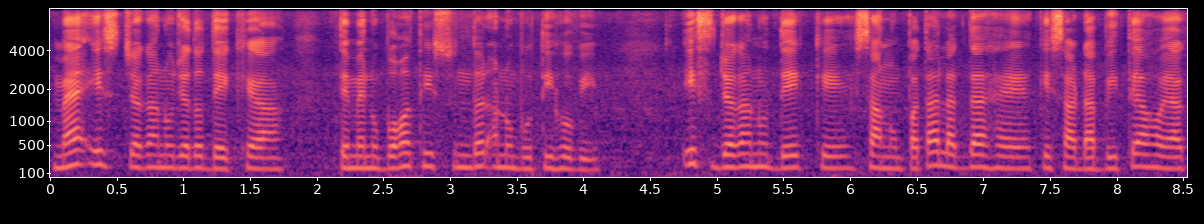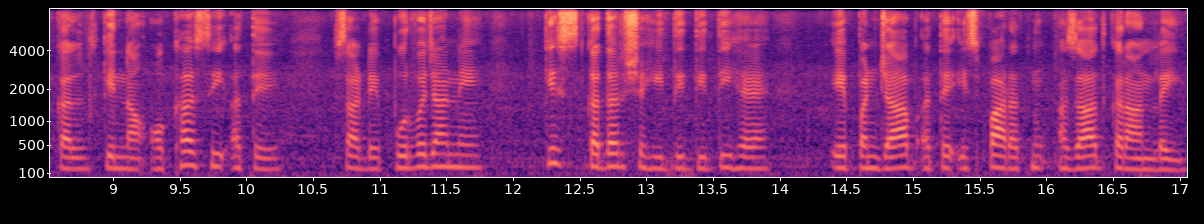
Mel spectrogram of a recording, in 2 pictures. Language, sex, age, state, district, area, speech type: Punjabi, male, 18-30, Punjab, Gurdaspur, urban, spontaneous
